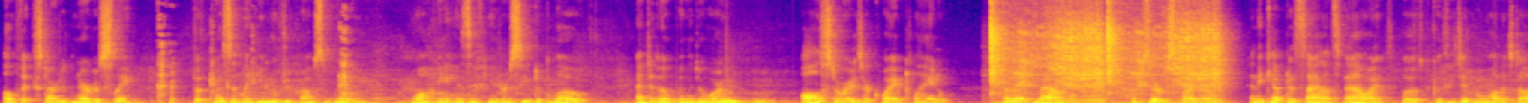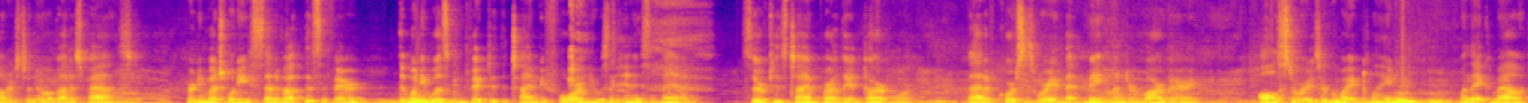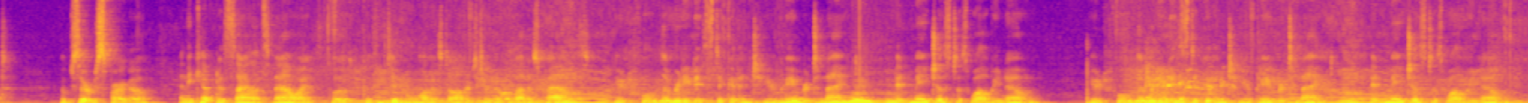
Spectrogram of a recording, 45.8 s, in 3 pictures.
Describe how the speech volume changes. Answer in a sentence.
The loudness of the speech stays about the same.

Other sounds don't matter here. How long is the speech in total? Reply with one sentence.
You can hear the speech for 46 seconds altogether.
